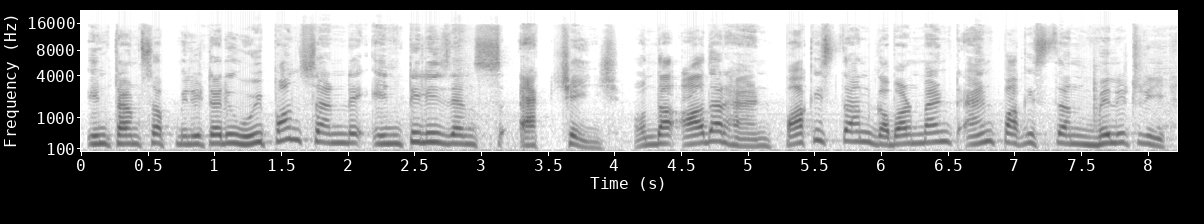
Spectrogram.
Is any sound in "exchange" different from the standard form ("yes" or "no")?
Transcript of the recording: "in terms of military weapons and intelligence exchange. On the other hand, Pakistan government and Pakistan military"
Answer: yes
